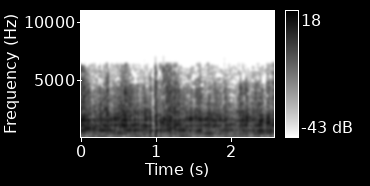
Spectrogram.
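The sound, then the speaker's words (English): A roulette wheel spinning, with a loud, continuous whirring and rolling rumble and a brief rattling clatter partway through. “here, for example, is a roulette wheel.”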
